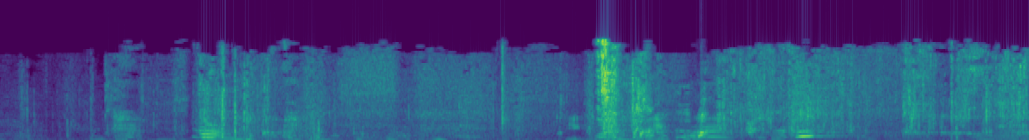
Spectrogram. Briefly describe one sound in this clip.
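Heavy blows thud.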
